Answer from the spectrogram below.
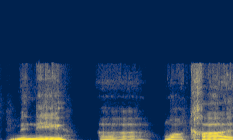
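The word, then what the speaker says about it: Minnewanka: Mini Wonka is the proper way to say it. And I think the way most people know it is Mini Wonka.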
